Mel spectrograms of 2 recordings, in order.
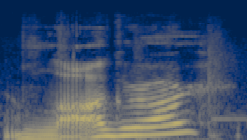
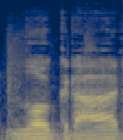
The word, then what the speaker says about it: Lograr: Speaking of, you are the founder of is it Lograr? Is that how you pronounce it? Lograr, yeah, it's in Lograr.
